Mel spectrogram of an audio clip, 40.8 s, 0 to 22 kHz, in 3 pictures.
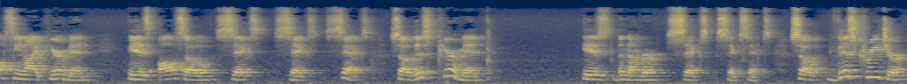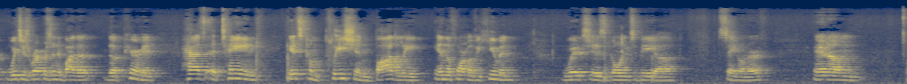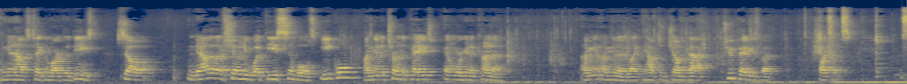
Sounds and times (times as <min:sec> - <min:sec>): Speech: 0:00.0 - 0:07.5, 0:08.7 - 0:21.4, 0:22.0 - 0:25.2, 0:25.8 - 0:26.6, 0:27.2 - 0:34.9, 0:35.9 - 0:40.8
Inside, small room: 0:00.0 - 0:40.8.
